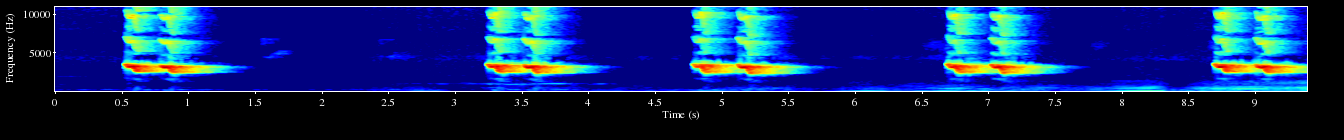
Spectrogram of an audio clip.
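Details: Sooty-headed bulbul, in a recording called kutilang isian: short, bright two-note phrases, the notes slurring downward, repeated about every two to two and a half seconds with silence between. A faint low rumble enters near the end.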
